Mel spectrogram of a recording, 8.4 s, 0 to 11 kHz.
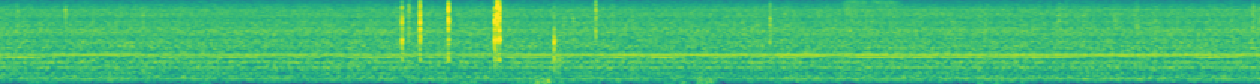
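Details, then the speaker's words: Power Mac G5 with 8 GB RAM booting a Linux live CD; the fans run very loud, a steady airy rush with a constant high hum, even with no rattles or grinding. "runs the fans like [ __ ] crazy woo look at all these goodies"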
